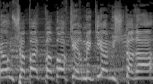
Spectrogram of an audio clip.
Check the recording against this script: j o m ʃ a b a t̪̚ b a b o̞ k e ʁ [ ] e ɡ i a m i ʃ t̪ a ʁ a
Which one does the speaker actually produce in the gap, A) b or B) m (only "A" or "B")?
B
